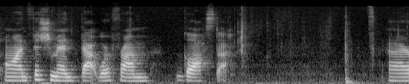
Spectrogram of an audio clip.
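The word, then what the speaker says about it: Gloucester: boring for you guys um so this is pronounced GLA okay so there you go so if you're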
